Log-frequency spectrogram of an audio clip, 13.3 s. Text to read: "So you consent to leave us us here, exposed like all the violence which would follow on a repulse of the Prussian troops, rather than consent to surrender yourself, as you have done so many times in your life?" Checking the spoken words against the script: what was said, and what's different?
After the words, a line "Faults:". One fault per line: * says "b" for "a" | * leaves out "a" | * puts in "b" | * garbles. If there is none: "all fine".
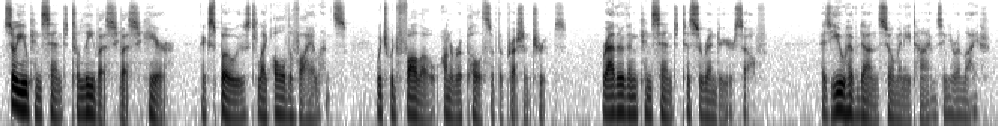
"So you consent to leave us us here, exposed like all the violence which would follow on a repulse of the Prussian troops, rather than consent to surrender yourself, as you have done so many times in your life?"
Faults:
all fine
